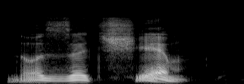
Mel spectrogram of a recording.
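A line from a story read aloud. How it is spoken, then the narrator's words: Forced out, strained. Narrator (Russian): наконец выдавила она из себя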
